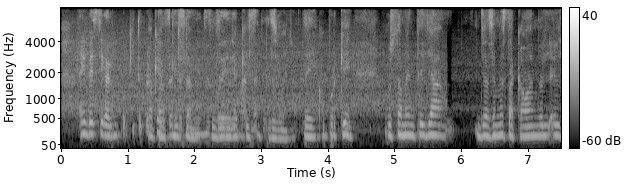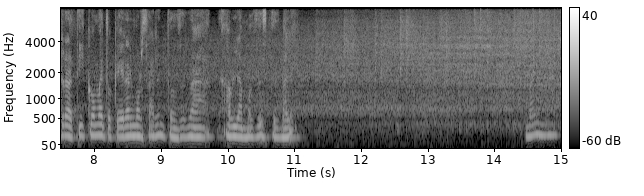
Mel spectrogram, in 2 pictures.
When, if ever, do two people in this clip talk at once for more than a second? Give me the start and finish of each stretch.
1.3-3.3

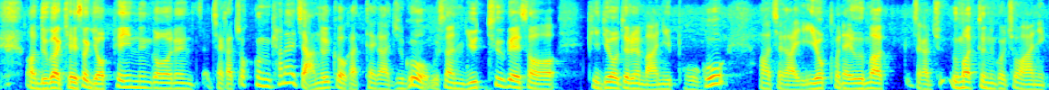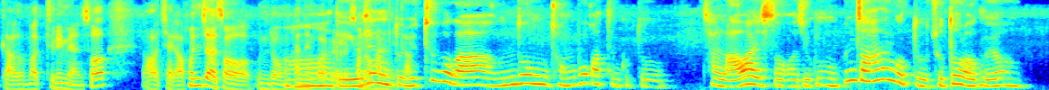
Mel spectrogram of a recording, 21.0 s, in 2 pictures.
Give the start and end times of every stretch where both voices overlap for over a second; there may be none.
13.3-14.6

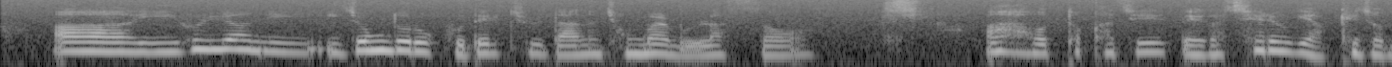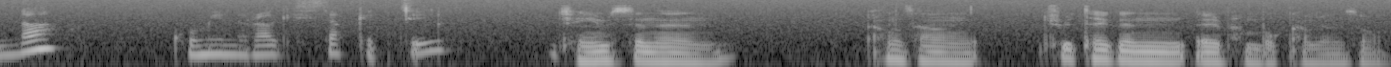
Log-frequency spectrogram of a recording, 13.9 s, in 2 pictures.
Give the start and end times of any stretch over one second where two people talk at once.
none

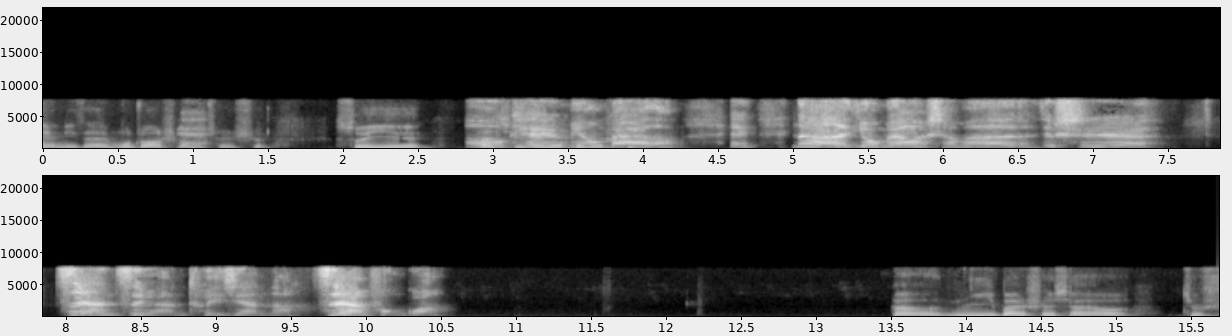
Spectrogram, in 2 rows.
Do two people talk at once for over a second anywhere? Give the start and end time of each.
2.9-4.2

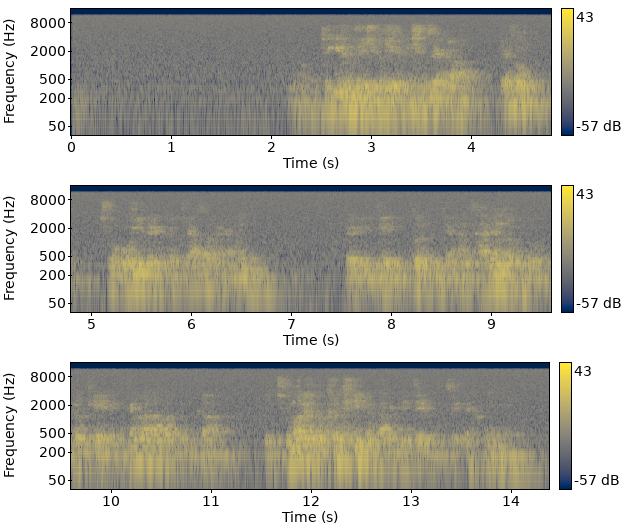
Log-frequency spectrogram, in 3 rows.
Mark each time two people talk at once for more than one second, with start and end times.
2.7-3.9

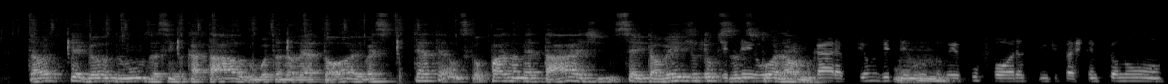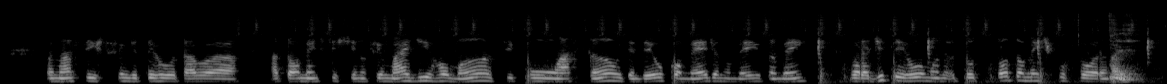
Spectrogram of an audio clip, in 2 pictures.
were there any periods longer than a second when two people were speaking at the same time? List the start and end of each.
6.8-8.2

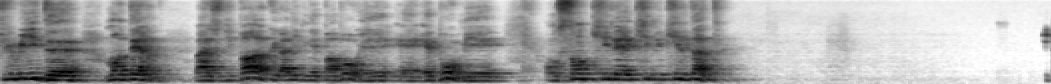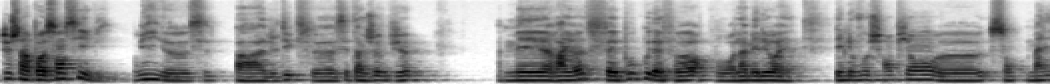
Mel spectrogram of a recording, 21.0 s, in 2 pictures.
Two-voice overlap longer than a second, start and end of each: none

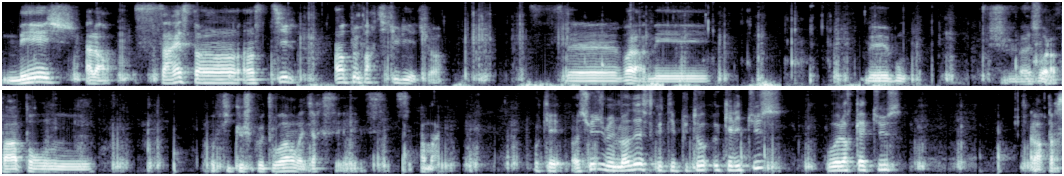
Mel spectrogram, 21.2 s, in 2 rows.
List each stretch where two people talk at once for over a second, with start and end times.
none

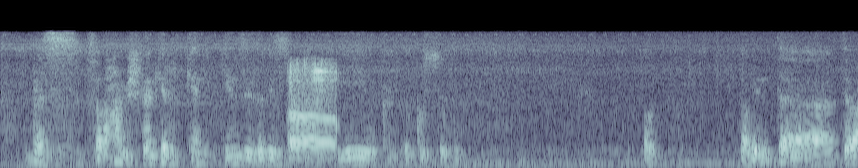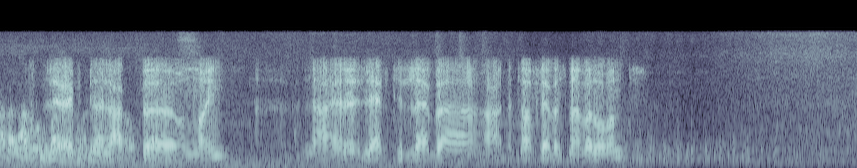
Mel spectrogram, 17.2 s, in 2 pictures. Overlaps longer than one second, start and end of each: 9.0-10.4

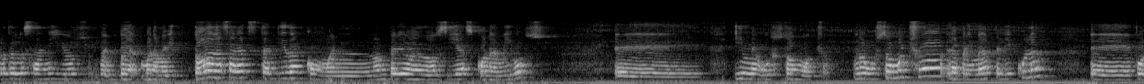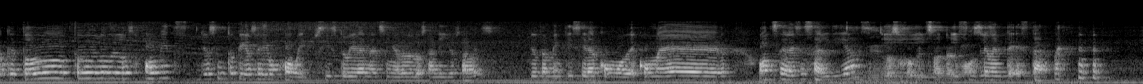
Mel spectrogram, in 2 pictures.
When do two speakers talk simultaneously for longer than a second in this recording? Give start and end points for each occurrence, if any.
19.9-21.2

